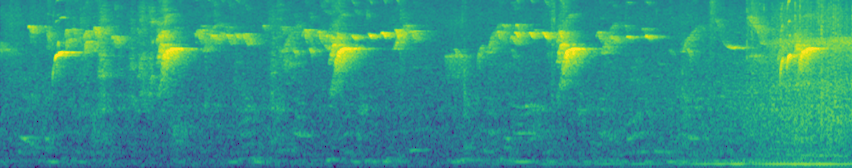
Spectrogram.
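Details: Male canary, orange and black colour variety, repeats short sharp high downslurred notes about every second, a bright chipping series with a faint low hum underneath.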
